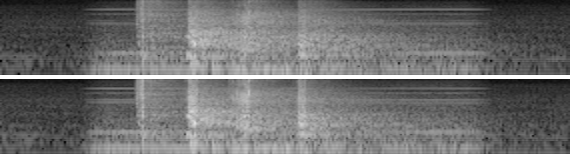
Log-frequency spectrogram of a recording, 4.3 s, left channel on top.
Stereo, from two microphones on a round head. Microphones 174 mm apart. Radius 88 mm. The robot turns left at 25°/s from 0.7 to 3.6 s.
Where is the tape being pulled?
35° right (ahead or behind), 1.4 m; by 2.4 s 50° right (ahead or behind), 1.4 m.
